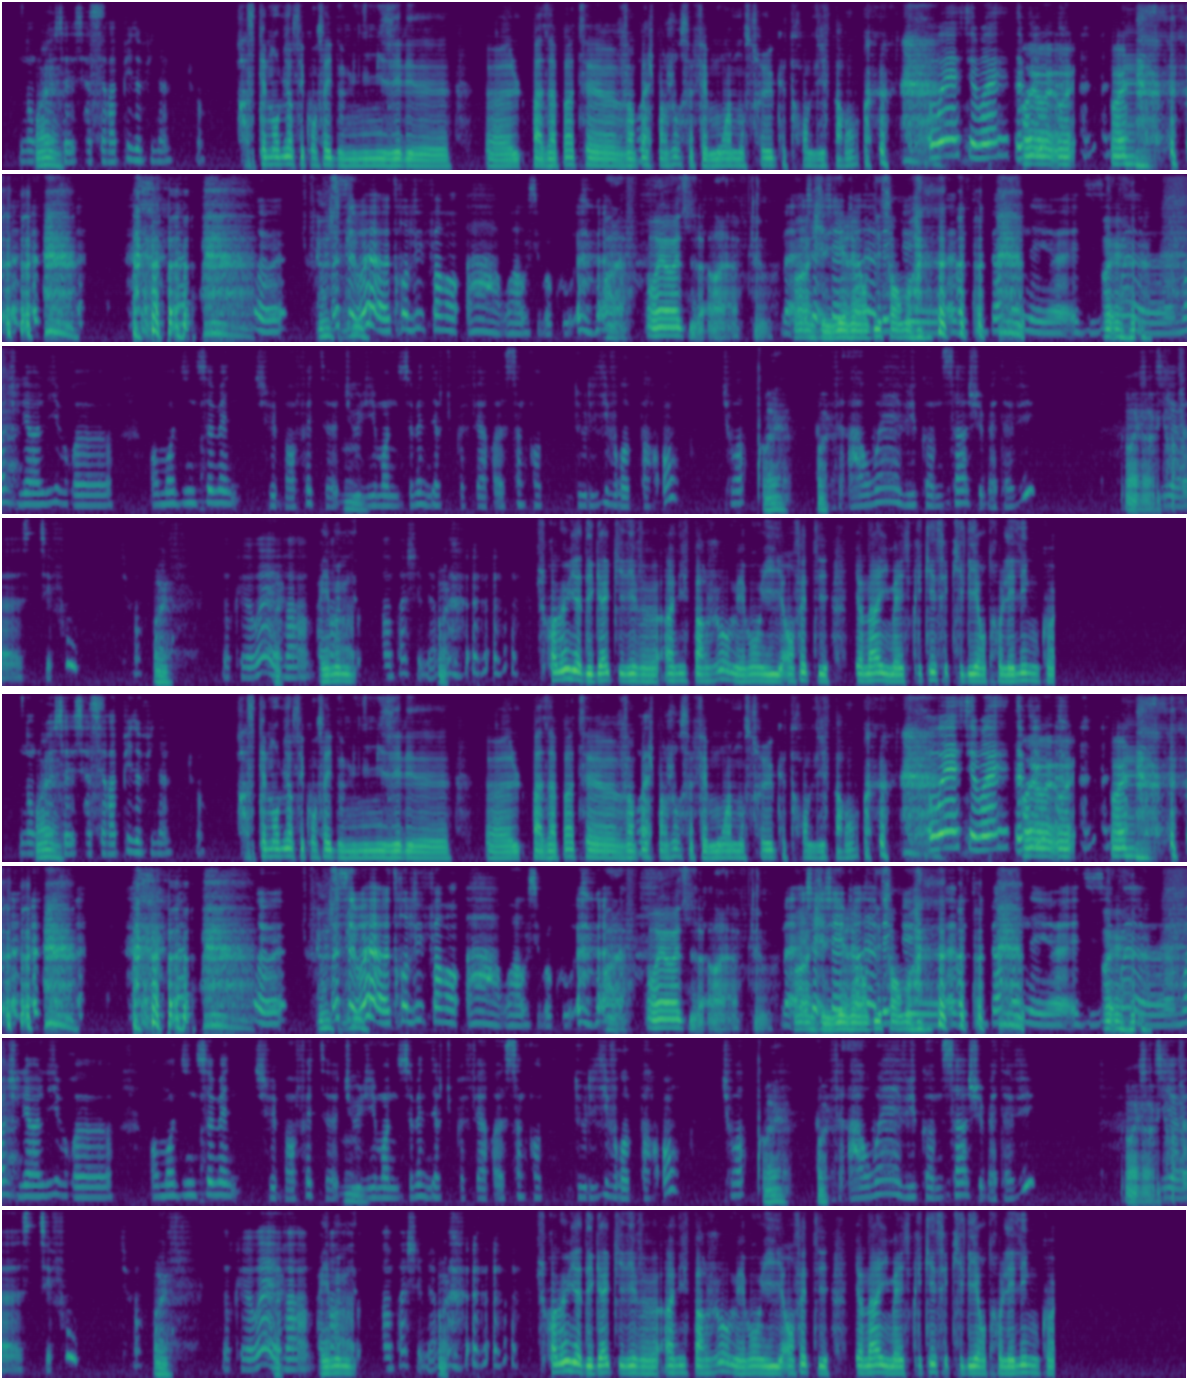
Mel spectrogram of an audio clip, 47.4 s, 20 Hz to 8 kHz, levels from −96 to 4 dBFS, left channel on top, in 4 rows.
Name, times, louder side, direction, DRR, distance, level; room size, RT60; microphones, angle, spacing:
voice 1, 0.2-1.7 1.9-2.0 6.3-6.5 9.2-10.9 11.9-12.4 13.1-13.7 14.4-14.7 15.1-18.3 18.9-19.0 19.6-24.8 25.2-28.1 28.4-29.1 29.4-30.5 30.9-31.1 31.8-34.0 35.2-36.3 36.9-37.0 37.7-39.1 39.4-40.6, right 3 dB, 75° right, 6.8 m, -38 dB
voice 2, 2.4-4.5 4.8-9.4 10.2-10.7 11.1-12.6 13.2-14.4 15.0-15.5 17.9-22.1 22.8-23.8 27.1-27.3 31.3-31.6 31.9-32.0 34.9-35.5 37.1-37.3 38.3-38.4 38.7-39.1 39.9-40.0 40.9-46.1, equal, 5° right, 2.3 m, -33 dB
open air
head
